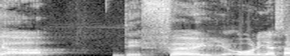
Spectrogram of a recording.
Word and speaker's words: feuille: Feuille, você vai, para falar isso, você vai fazer a boca do O e vai falar E.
